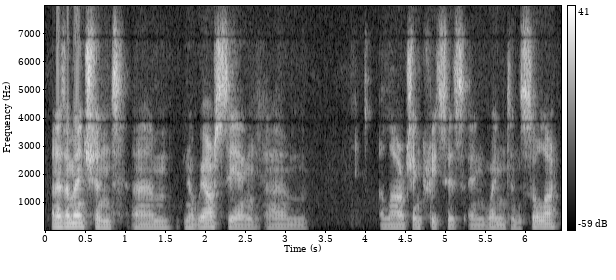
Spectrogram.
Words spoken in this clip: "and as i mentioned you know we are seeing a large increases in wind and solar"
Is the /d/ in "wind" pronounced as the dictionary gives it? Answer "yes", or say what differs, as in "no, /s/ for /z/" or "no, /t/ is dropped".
yes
